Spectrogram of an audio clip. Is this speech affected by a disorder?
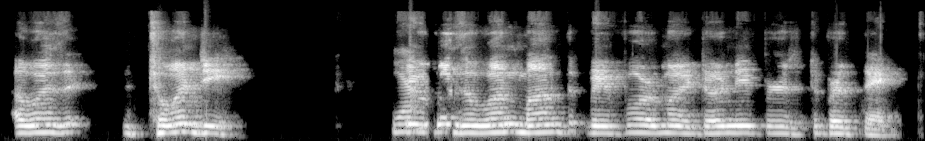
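Yes: traumatic brain injury; caused by accident.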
